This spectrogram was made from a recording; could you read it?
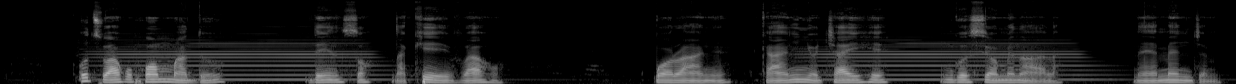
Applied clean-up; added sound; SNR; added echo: none; Bowed string instrument; 15 dB; none.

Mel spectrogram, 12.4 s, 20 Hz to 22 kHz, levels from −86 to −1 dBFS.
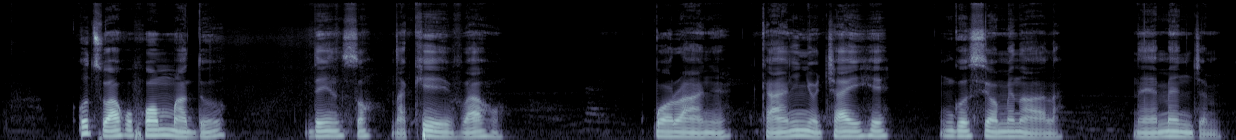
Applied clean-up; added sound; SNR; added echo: none; none; none; none.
